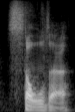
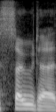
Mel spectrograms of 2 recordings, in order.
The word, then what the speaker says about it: solder: drink not as in solder because a lot of you a lot of you monsters also don't pronounce the l in solder and say i'm going to soda this on and i'm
